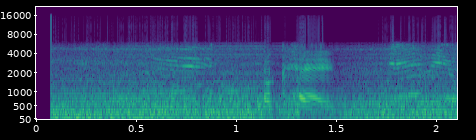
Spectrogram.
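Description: Bus engine and road noise heard from inside the cabin while the bus drives along, loud and steady.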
